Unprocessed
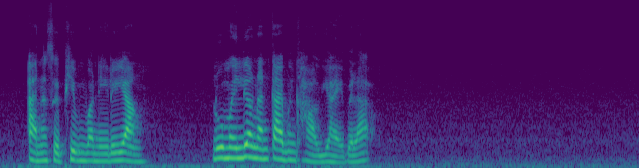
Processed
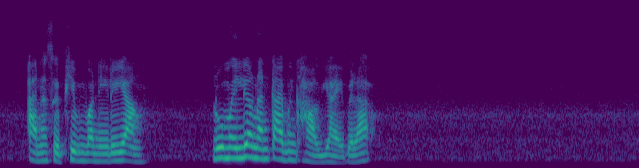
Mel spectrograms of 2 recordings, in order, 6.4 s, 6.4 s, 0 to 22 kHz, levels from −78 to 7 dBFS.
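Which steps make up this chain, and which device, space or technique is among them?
laptop speaker (high-pass filter 250 Hz 24 dB per octave; parametric band 1,300 Hz +11.5 dB 0.57 octaves; parametric band 2,700 Hz +4.5 dB 0.36 octaves; brickwall limiter −10 dBFS, peak gain reduction 9 dB)
level −7 dB

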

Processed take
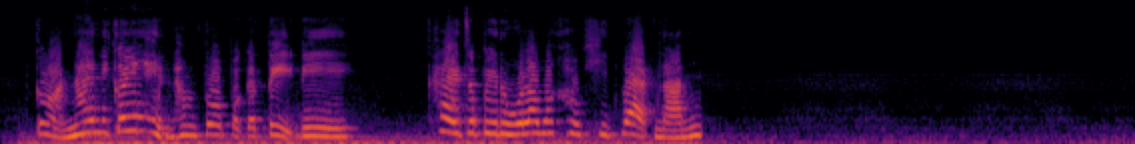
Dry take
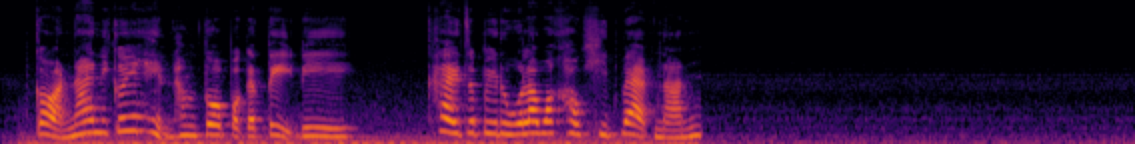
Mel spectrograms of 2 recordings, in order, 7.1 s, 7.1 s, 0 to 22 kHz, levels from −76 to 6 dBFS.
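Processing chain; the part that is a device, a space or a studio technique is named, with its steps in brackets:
0:00.41–0:01.14: comb filter 4.2 ms, depth 56%
overdriven rotary cabinet (tube saturation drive 16 dB, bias 0.4; rotating-speaker cabinet horn 0.9 Hz)

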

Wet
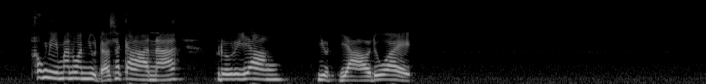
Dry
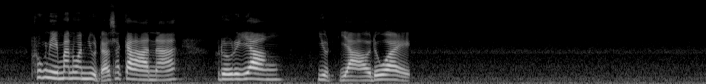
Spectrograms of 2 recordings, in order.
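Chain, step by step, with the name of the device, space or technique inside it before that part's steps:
0:02.44–0:03.70: Butterworth low-pass 3,200 Hz 48 dB per octave
noise reduction from a noise print of the clip's start 16 dB
podcast mastering chain (high-pass filter 110 Hz 6 dB per octave; de-essing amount 90%; downward compressor 2.5 to 1, threshold −28 dBFS, peak gain reduction 10 dB; brickwall limiter −23.5 dBFS, peak gain reduction 8 dB; level +6.5 dB; MP3 96 kbit/s 48,000 Hz)

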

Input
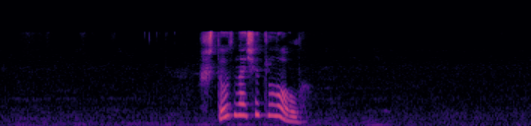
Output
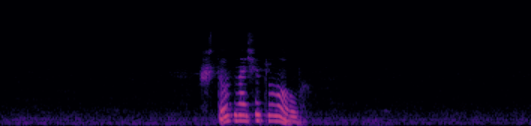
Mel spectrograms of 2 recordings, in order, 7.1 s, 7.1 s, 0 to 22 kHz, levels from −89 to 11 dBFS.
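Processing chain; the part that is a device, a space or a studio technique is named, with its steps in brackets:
sub-octave bass pedal (sub-octave generator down 1 octave, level −3 dB; loudspeaker in its box 77–2,300 Hz, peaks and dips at 110 Hz +7 dB, 210 Hz +8 dB, 570 Hz −3 dB, 860 Hz −6 dB, 1,300 Hz −5 dB)
0:02.80–0:03.55: double-tracking delay 30 ms −10.5 dB
level −4 dB

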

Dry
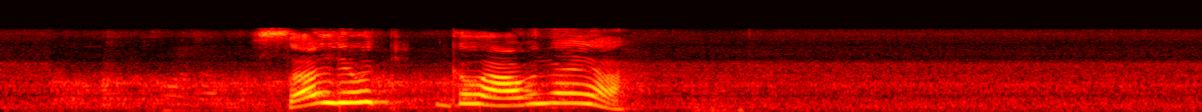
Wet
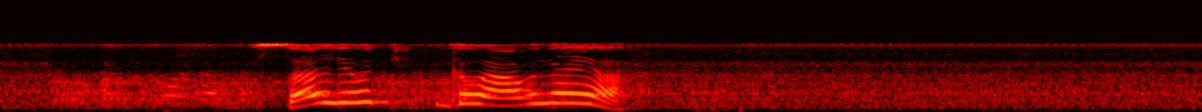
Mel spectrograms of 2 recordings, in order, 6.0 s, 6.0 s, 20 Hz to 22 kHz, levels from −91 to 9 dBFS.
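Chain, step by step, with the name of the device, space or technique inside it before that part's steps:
hearing aid with frequency lowering (hearing-aid frequency compression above 3,700 Hz 4 to 1; downward compressor 3 to 1, threshold −28 dBFS, peak gain reduction 10 dB; loudspeaker in its box 270–5,900 Hz, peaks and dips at 290 Hz −5 dB, 650 Hz +8 dB, 970 Hz −5 dB, 1,800 Hz −9 dB)
level −8 dB

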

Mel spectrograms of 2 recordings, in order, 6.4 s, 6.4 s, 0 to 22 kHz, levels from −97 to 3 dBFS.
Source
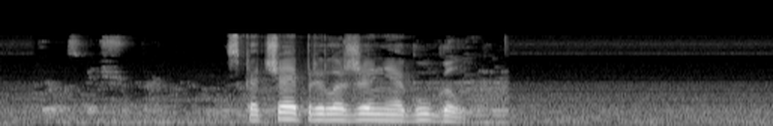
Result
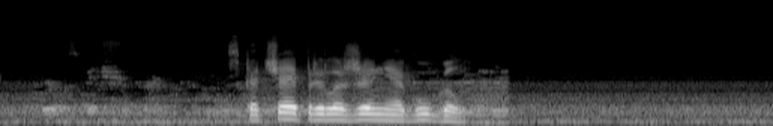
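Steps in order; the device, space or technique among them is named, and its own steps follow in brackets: bass cabinet (loudspeaker in its box 62–2,400 Hz, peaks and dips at 110 Hz +8 dB, 190 Hz −6 dB, 320 Hz +4 dB, 470 Hz +6 dB, 1,200 Hz −9 dB)
level −7 dB

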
